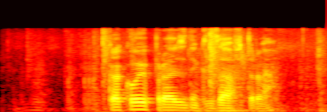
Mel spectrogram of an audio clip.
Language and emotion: Russian, neutral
